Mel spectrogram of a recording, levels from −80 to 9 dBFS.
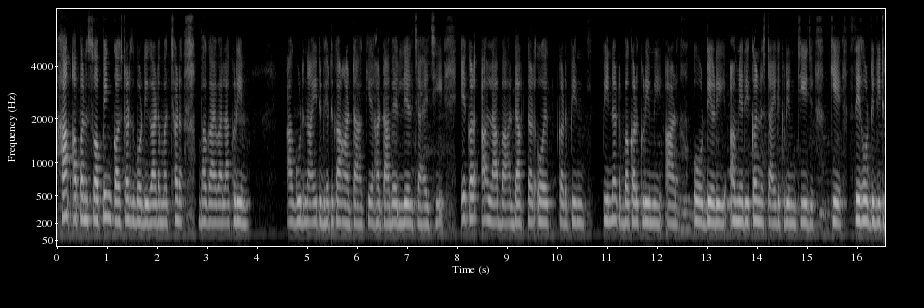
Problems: low volume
